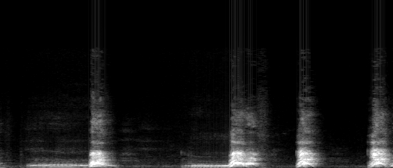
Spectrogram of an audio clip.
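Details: Alice and Charlie, senior black Miniature Poodles on guard at a house window, react to a person walking a dog outside: drawn-out whines that break into single sharp barks, each followed by a short pause.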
